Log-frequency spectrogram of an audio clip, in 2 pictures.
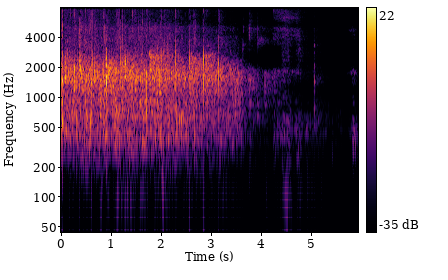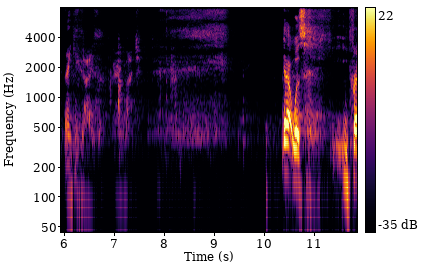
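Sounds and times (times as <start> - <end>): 
audience round of applause: 0.0 - 4.7
speech: 6.0 - 7.6, 10.4 - 11.8.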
